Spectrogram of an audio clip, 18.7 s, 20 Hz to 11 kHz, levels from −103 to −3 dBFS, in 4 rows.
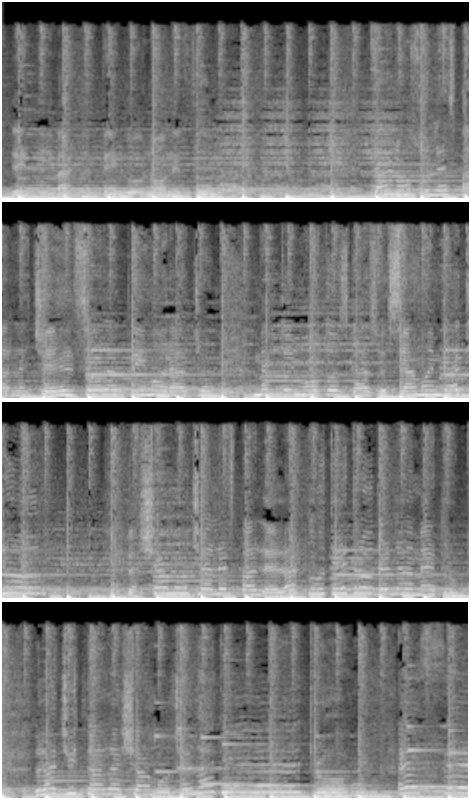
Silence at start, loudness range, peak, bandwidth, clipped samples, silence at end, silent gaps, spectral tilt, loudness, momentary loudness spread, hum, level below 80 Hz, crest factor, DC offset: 0 s; 1 LU; -2 dBFS; 10 kHz; under 0.1%; 0 s; none; -6.5 dB/octave; -19 LUFS; 3 LU; none; -24 dBFS; 16 dB; under 0.1%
